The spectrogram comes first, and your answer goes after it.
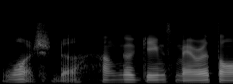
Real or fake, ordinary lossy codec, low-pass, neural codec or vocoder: real; none; 7.2 kHz; none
